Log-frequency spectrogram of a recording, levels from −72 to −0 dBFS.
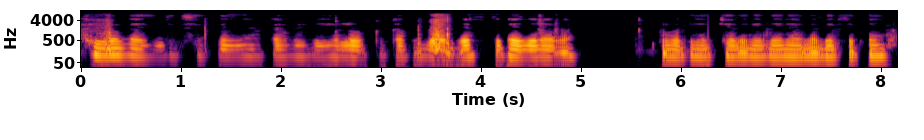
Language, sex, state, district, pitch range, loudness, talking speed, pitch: Hindi, male, Bihar, Araria, 95-105 Hz, -20 LUFS, 185 wpm, 100 Hz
